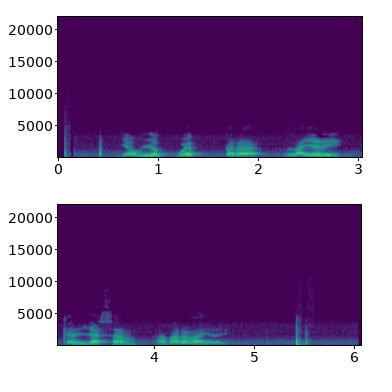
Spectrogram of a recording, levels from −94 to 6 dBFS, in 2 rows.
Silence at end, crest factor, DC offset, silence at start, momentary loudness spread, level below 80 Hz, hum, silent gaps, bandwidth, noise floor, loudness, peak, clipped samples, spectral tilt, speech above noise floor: 0.5 s; 20 dB; under 0.1%; 0.4 s; 12 LU; -80 dBFS; none; none; 4.7 kHz; -65 dBFS; -30 LUFS; -10 dBFS; under 0.1%; -9 dB/octave; 37 dB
